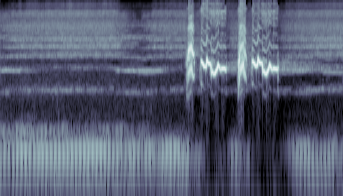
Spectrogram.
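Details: Sooty-headed bulbul in lively, vigorous song meant to call rivals: two quick bubbly phrases, each opening with a sharp burst and sliding into a warbled whistle, over a low rumbling hum and a faint steady high tone.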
